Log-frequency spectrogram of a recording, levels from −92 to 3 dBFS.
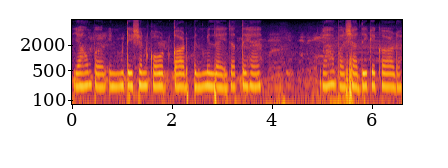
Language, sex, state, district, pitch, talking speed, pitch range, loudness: Hindi, female, Punjab, Fazilka, 215 Hz, 135 wpm, 210-220 Hz, -16 LUFS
